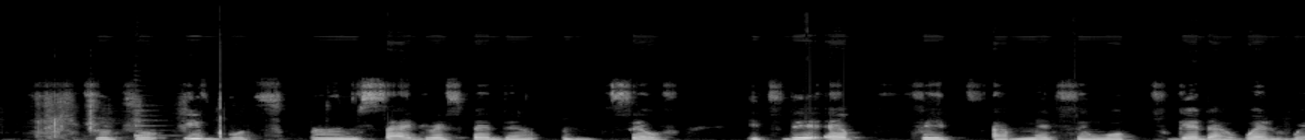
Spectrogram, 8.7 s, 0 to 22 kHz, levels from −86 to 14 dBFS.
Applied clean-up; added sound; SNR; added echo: none; Bowed string instrument; 19 dB; none.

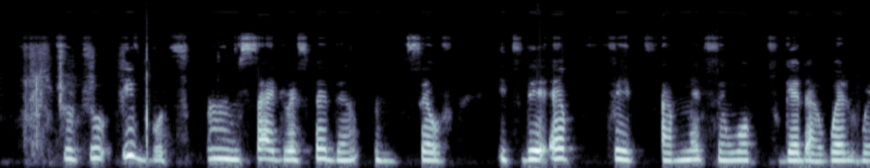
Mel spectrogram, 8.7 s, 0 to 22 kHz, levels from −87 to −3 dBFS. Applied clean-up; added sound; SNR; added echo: none; none; none; none.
